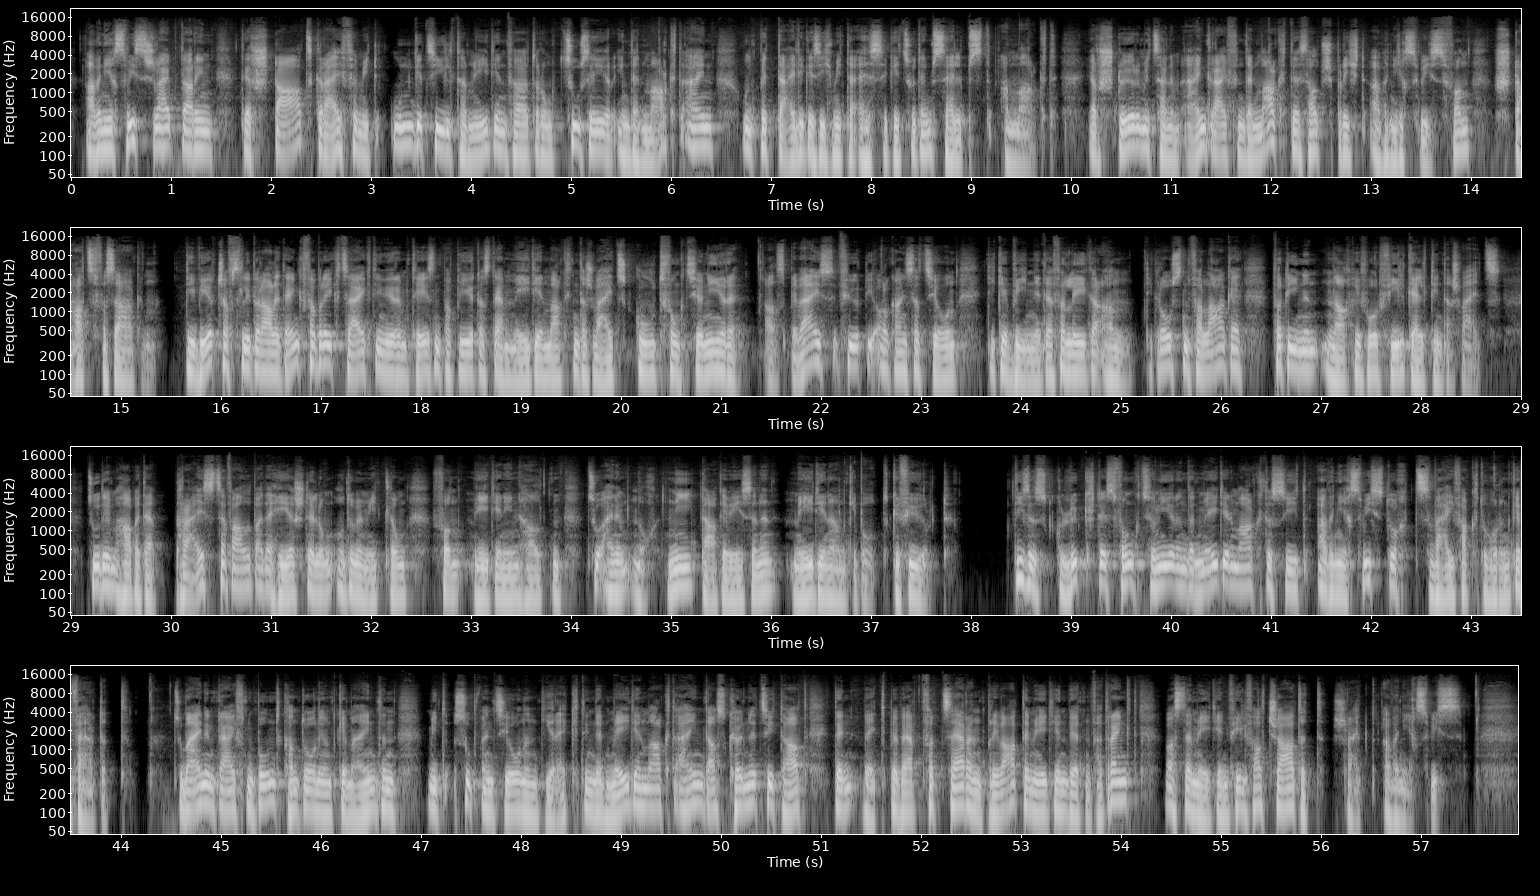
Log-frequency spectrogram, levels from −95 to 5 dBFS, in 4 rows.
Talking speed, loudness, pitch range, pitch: 140 wpm, -19 LUFS, 95-125 Hz, 110 Hz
